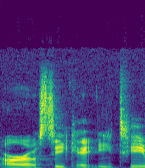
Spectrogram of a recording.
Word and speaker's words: rkt: And so it was originally spelled R-O-C-K-E-T. We later renamed it to RKT Rocket, pronounced the same way.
